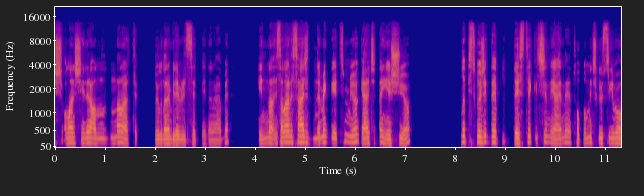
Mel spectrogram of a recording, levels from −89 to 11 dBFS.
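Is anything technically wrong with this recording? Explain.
No, no technical faults.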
